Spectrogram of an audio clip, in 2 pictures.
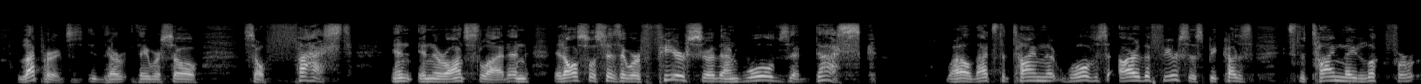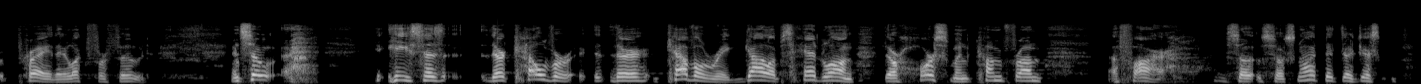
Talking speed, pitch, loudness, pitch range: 135 wpm, 175 Hz, -25 LUFS, 145-210 Hz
